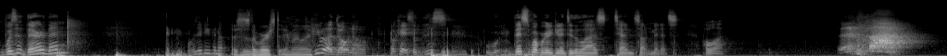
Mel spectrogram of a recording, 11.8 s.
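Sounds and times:
speech: 0.1s - 1.0s, 2.4s - 9.2s
person sneezing: 10.5s - 11.5s.

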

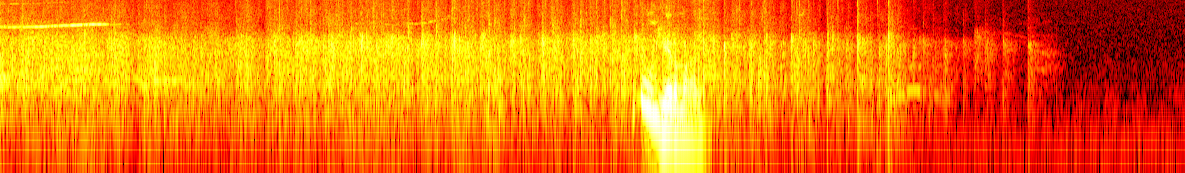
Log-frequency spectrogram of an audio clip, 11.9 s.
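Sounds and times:
audience applauding: 0.0s - 10.4s
speech: 6.4s - 7.2s.

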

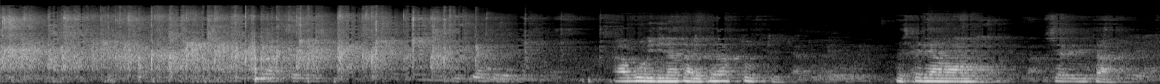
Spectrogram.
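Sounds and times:
audience applauding for the author: 0.0s - 5.8s
speech: 6.2s - 8.0s, 9.0s - 11.4s.

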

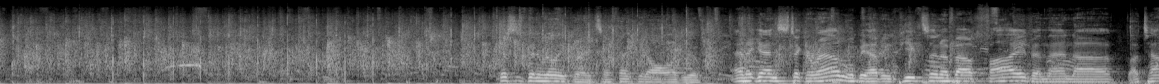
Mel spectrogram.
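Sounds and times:
audience applause for panelists: 0.0s - 11.0s
speech: 5.0s - 11.5s.

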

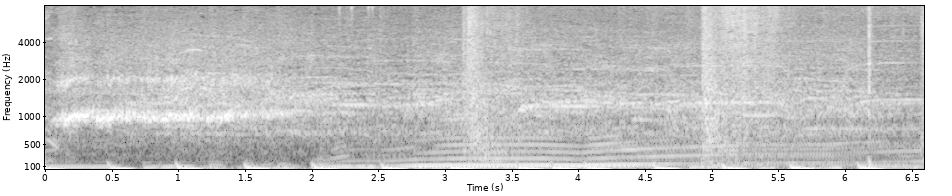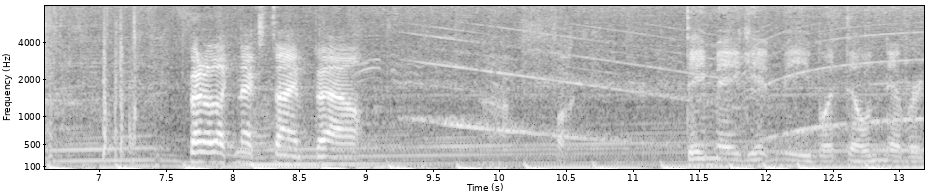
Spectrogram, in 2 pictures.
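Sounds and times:
car tires skidding: 0.0s - 10.2s
car engine revving: 0.0s - 13.1s
steady rhythmic low thumping: 0.0s - 13.1s
speech: 8.0s - 9.1s, 11.4s - 13.1s.

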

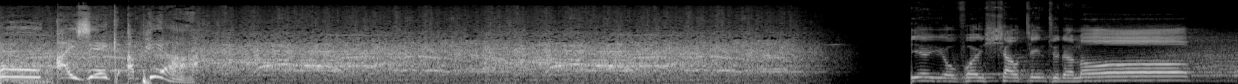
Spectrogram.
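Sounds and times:
standing ovation, thunderous applause: 0.0s - 8.4s
speech: 0.8s - 2.1s, 9.8s - 12.1s.

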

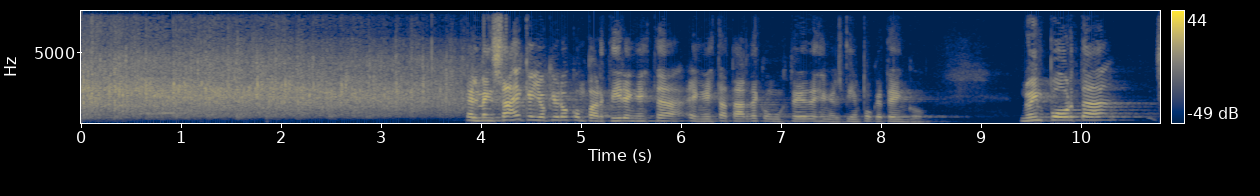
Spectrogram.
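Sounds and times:
audience applause for fathers: 0.0s - 4.8s
speech: 3.9s - 8.6s, 9.4s - 10.7s.

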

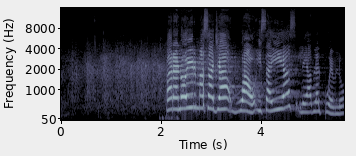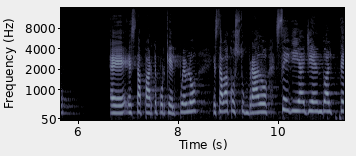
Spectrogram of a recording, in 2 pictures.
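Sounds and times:
audience applause: 0.0s - 2.1s
speech: 2.1s - 5.8s, 6.6s - 11.3s.

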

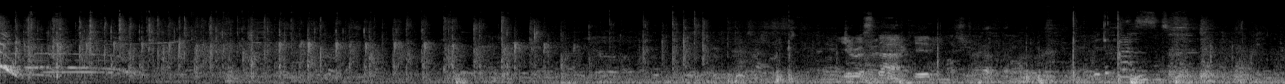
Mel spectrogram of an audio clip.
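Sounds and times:
audience applause welcoming stand-up comedians: 0.0s - 7.3s
speech: 8.5s - 12.6s.

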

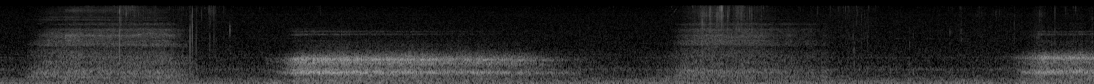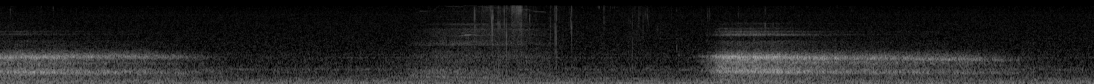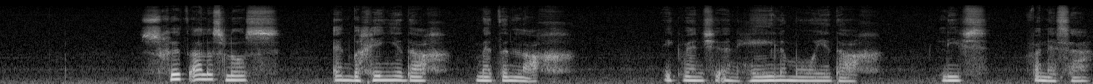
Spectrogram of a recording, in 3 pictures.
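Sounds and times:
slow breaths in through the nose and out through the mouth: 0.2s - 8.7s, 10.1s - 13.7s, 15.0s - 16.7s, 17.9s - 21.4s
speech: 23.6s - 27.4s, 28.6s - 30.6s, 31.3s - 32.8s.

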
